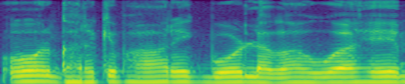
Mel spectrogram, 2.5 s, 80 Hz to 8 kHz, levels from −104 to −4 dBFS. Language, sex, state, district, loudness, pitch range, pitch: Hindi, female, Madhya Pradesh, Bhopal, -15 LUFS, 135-140 Hz, 135 Hz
